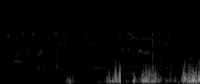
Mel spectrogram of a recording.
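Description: An animal calling: a quiet first second, then a quick run of short calls from about a second in.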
